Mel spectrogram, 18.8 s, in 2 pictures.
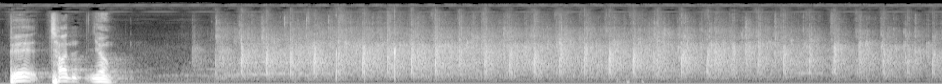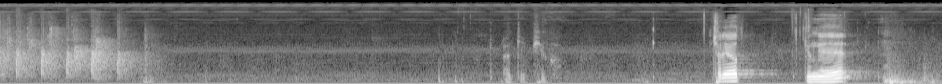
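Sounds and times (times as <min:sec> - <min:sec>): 
speech: 0:00.1 - 0:01.2, 0:16.6 - 0:18.4
audience applause: 0:01.8 - 0:11.0.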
